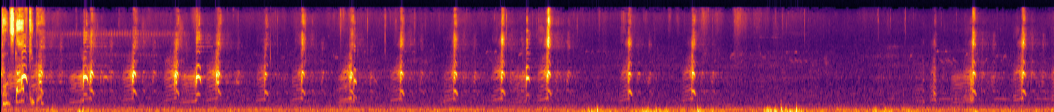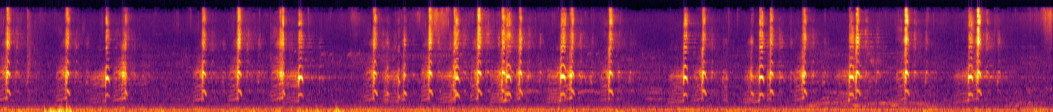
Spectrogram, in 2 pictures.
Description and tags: Geese honking
geese, goose, honk, honking, pond, quack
